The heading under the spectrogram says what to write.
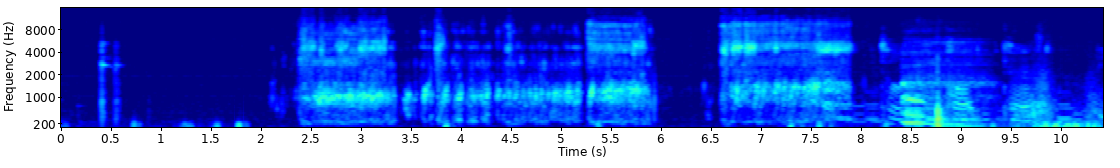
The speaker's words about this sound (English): I'm about to pour myself a little glass of wine. Let's see if I can get this situated. Hold on. Here we go.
